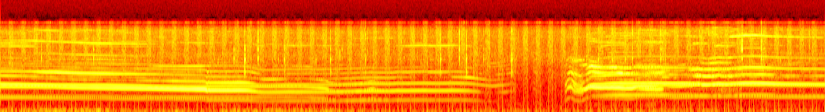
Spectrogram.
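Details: Two wild grey wolves howl in chorus at night in front of a camera trap in the Frýdlant area, Czechia. Long sustained tones glide slowly downward, fade into a short pause, then swoop up into a fresh pair of howls.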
